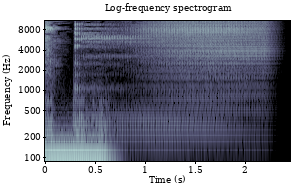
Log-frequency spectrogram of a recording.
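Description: Logo sting sound effect: a deep rumble fades out in the first half-second, followed by a quieter, shimmering ringing tone that dies away.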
